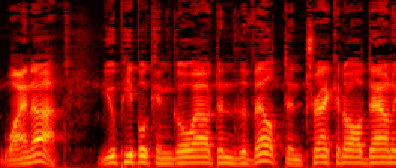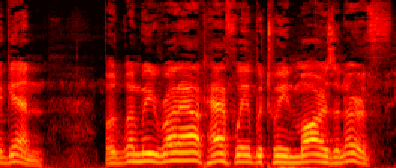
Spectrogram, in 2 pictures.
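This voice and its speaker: A man voicing a brash, gruff spaceship captain in a storybook reading, blustering and demanding. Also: medium pitch, moderate pace, pitched above the performer's own voice, lightly acted. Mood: taunting.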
